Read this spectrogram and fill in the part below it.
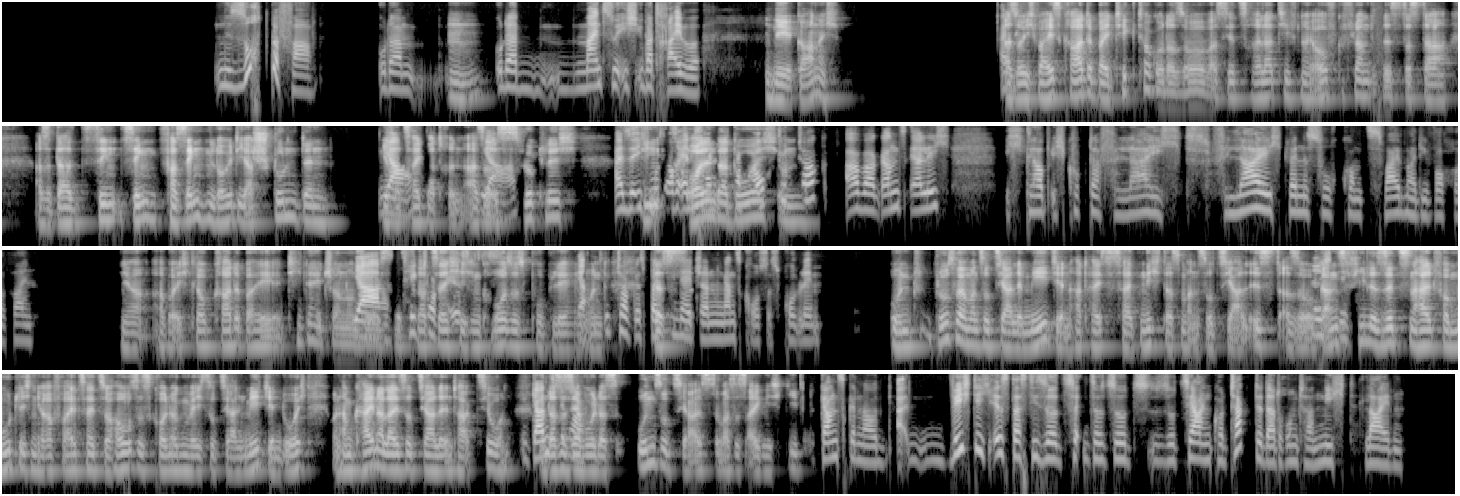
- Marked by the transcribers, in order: stressed: "Stunden"
- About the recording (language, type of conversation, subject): German, unstructured, Wie beeinflussen soziale Medien unser Miteinander?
